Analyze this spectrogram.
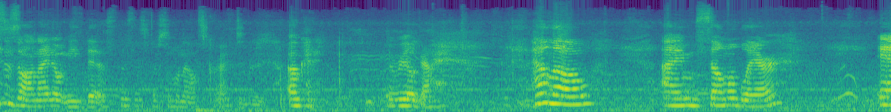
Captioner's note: laughter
